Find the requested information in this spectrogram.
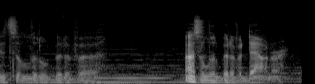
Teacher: we hear that the t's are pronounced as a flap te like du d da so little is pronounced as little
